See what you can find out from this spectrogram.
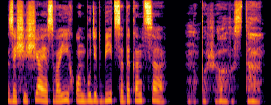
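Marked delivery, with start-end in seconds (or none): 3.8-5.3 shaky, hushed, trembling half-whisper with quivering voice. Ethan begs, in a trembling half-whisper. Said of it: "дрожащим голосом прошептал Итан".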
